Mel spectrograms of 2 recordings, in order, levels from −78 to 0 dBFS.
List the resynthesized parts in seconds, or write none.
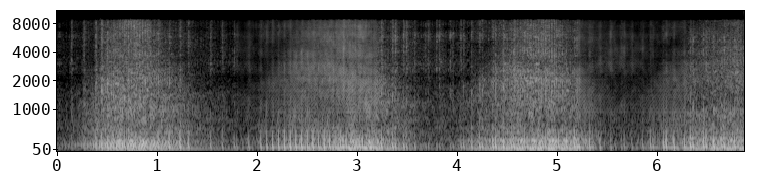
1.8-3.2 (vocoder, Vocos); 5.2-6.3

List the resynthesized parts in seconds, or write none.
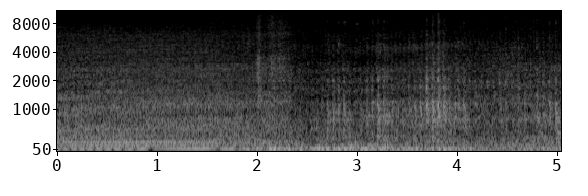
0.7-2.1 (vocoder, Vocos); 3.3-4.0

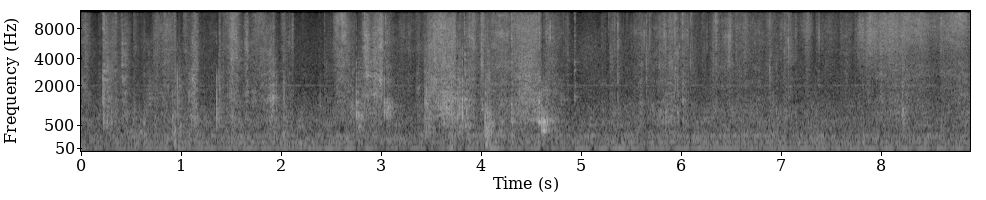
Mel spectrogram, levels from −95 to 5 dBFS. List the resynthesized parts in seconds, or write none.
0.0-0.7 (vocoder, Vocos)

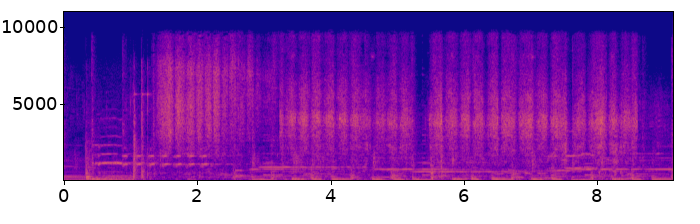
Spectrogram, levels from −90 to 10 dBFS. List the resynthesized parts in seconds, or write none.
none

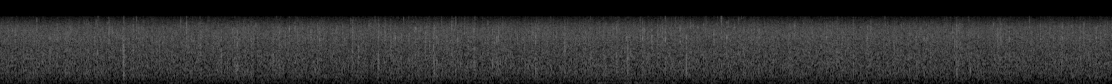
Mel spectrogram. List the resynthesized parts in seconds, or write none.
none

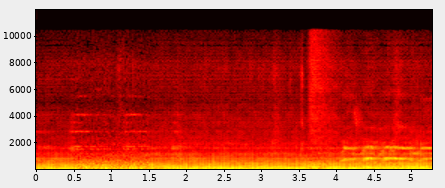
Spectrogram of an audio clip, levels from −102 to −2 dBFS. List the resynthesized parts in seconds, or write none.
0.0-0.5 (vocoder, Vocos); 1.5-5.3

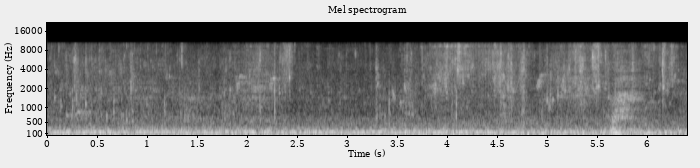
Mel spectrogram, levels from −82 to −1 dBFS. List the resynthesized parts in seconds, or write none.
1.5-2.2 (vocoder, Vocos); 2.9-6.4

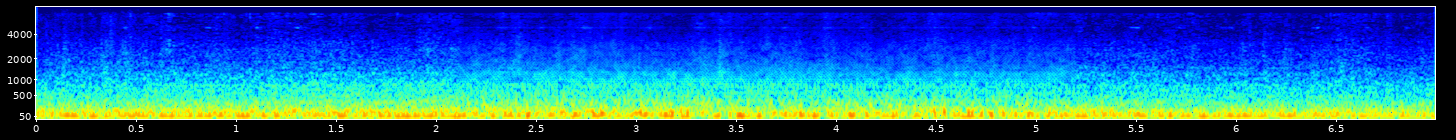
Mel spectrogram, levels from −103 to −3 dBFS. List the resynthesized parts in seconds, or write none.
2.1-5.2 (vocoder, Vocos)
